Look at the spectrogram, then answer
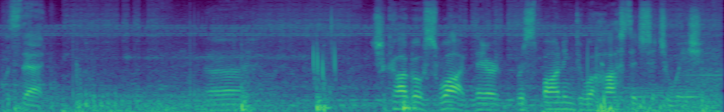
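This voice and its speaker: A mid-pitched actor as a young male tech analyst in a game cinematic. He talks in a blunt, informal, eager way, insisting on his point over music. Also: slow pace, long pauses, lightly acted. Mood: alert. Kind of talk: cinematic video game acting.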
